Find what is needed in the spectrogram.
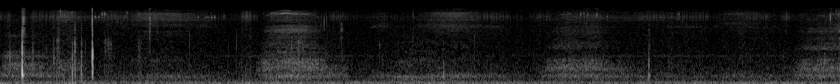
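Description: Quiet outdoor background with faint handling noise: a few sharp clicks in the first second, then two soft, breathy rushing sounds about three and six seconds in.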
